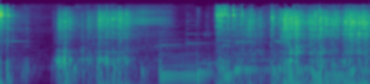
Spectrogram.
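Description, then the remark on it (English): Ice cubes from an ice bucket clatter and clink into a glass of muddled lime and honey for a cocktail, in two busy bursts of bright, rattling knocks, separated by a brief low humming tone, with no talking. “We're going to add some ice.”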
